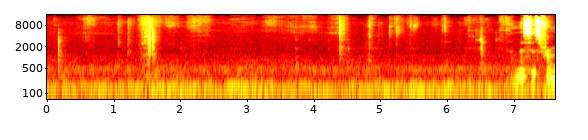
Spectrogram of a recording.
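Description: Fingers rub and tap on stiff paper.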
